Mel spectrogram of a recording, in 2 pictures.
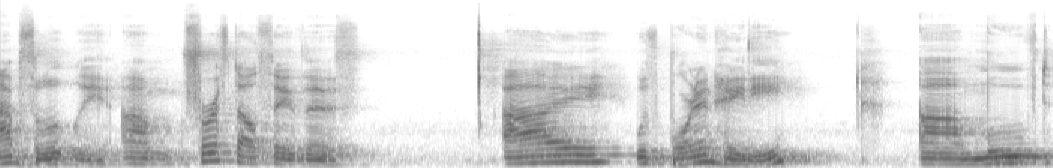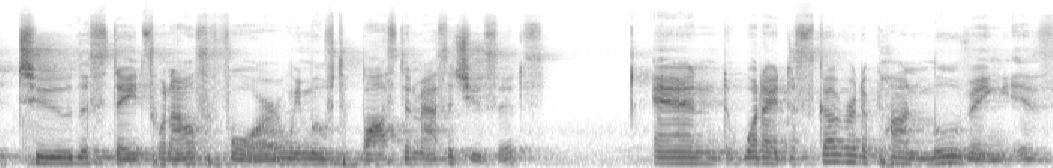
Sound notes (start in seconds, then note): none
